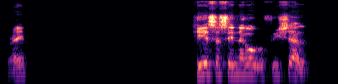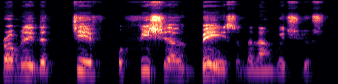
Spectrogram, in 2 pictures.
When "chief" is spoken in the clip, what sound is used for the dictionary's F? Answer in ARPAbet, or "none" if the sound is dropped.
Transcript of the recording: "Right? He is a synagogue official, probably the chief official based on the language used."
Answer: F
